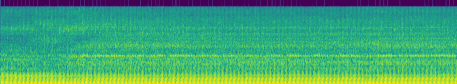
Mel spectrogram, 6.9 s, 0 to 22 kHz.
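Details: 2008 Yamaha FZ1 at idle, owner diagnosing a mystery noise: steady high-pitched whine over an even idle that follows engine speed, possibly bearing-type; later found loudest at the clutch cover, quieter at crank and cam chain; cause unconfirmed.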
